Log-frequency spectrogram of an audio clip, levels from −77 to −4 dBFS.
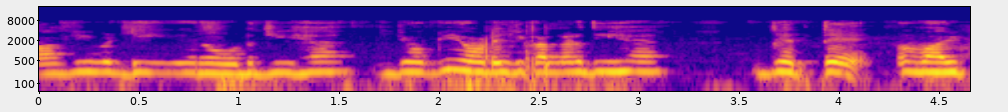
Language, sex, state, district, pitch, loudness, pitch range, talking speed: Punjabi, male, Punjab, Kapurthala, 225 Hz, -17 LUFS, 210-230 Hz, 180 wpm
